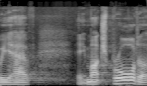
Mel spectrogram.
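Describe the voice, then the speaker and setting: Speaking at a very slow pace, a man with a Danish accent uses a fairly low pitch. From Denmark. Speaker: professor. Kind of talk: panel talk. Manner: halting.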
